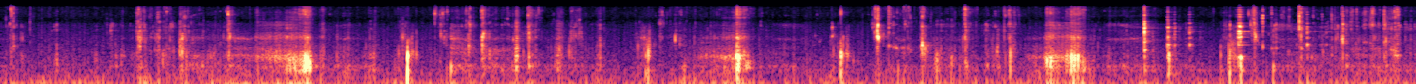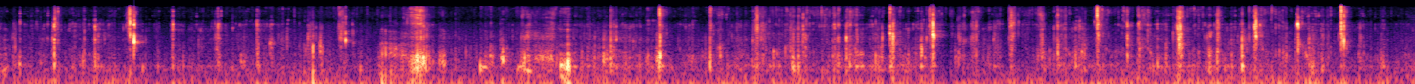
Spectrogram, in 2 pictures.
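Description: Close-up chewing of beef meatball soup: wet mouth sounds with many small clicks and smacks, and a few louder bites or slurps.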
